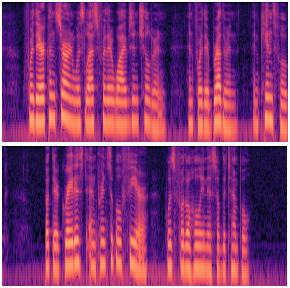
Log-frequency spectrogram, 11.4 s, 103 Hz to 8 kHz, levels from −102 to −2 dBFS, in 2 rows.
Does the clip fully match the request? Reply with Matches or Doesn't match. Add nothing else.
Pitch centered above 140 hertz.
Matches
